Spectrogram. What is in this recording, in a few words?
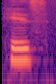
"his", english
